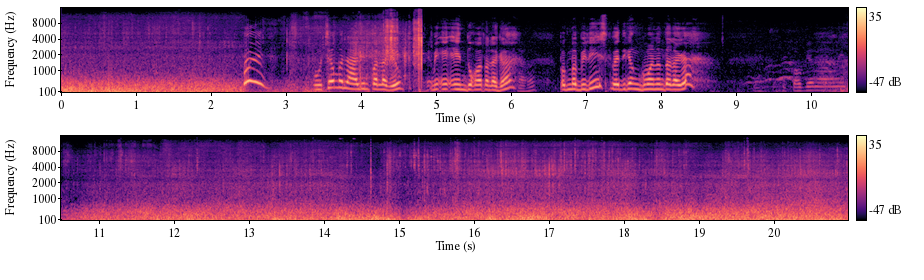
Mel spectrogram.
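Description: Tyres crunch and rattle over a dirt trail.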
